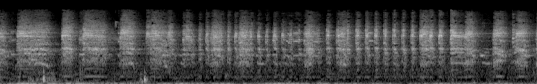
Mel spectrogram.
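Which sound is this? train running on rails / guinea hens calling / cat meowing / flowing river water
guinea hens calling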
